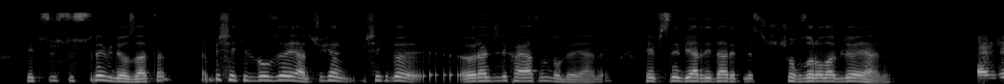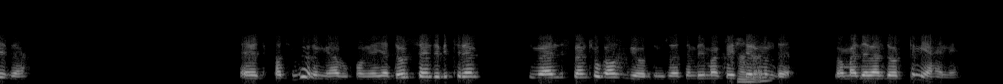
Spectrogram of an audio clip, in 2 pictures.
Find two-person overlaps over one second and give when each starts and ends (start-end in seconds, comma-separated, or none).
none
